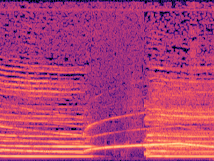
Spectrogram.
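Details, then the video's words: Pepper, a new pet beagle described as very quiet, howls along with a passing ambulance siren; a long rising-and-falling drawn-out tone blends with the steady, loud wailing siren that dominates throughout. "Pepper howling with ambulance siren"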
